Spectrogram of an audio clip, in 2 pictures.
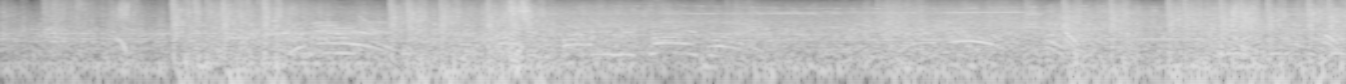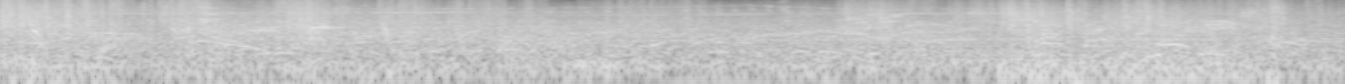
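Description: Rifle shots crack in rapid bursts close by.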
